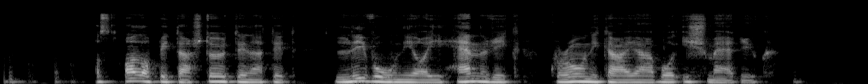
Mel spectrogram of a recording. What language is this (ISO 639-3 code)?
hun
